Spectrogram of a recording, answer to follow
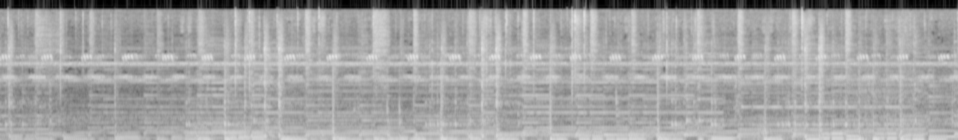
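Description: Crickets chirping in a steady, high pulsing rhythm, about two to three chirps a second, over louder background music with a heavy bass line.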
